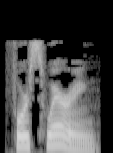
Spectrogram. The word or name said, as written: forswearing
